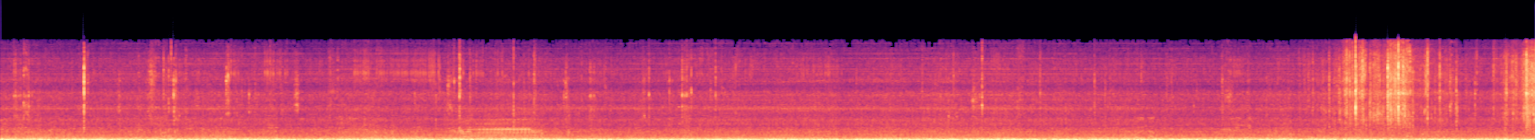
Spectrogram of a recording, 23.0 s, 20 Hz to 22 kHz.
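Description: Steady cabin noise of an Airbus A330 airliner descending on approach to land: engine and airflow noise heard from a window seat over the wing, a constant low rumble.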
